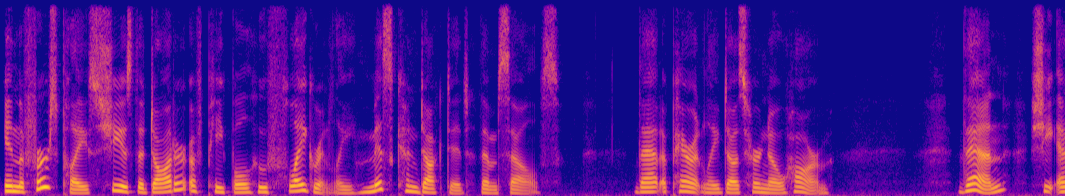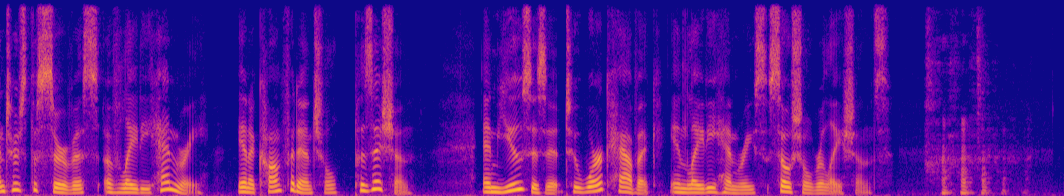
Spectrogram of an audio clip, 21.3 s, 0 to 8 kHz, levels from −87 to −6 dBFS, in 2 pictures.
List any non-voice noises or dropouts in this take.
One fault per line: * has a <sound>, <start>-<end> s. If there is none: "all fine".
* has a laugh, 19.9-21.0 s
